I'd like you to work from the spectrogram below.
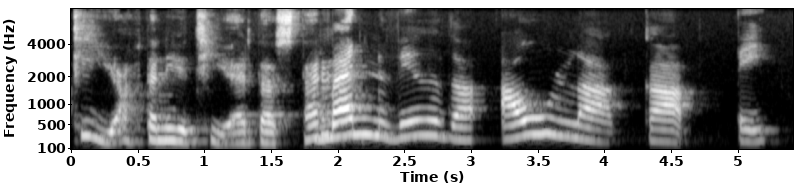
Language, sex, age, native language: Icelandic, female, 60-69, Icelandic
